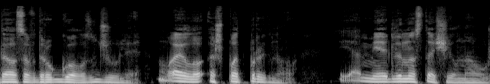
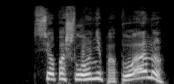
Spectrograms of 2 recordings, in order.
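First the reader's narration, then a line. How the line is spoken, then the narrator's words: Barking shout. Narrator (Russian): рявкнула Джули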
